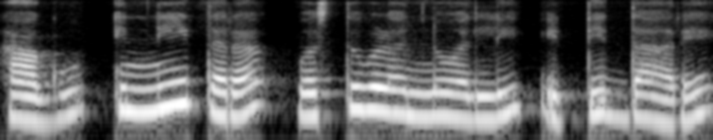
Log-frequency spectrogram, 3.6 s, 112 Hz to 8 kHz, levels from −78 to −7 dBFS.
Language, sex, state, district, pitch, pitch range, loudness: Kannada, female, Karnataka, Bidar, 240 Hz, 225-275 Hz, -15 LUFS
